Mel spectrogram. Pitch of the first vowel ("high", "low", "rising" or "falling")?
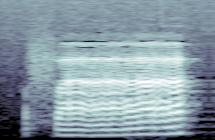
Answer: rising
